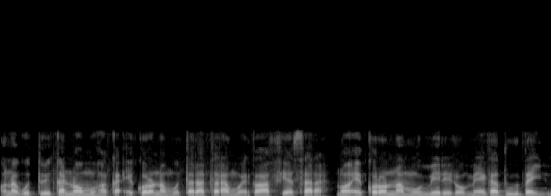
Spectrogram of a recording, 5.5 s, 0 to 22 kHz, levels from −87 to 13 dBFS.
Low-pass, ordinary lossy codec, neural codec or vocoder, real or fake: 7.2 kHz; MP3, 64 kbps; codec, 16 kHz, 4 kbps, FunCodec, trained on LibriTTS, 50 frames a second; fake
